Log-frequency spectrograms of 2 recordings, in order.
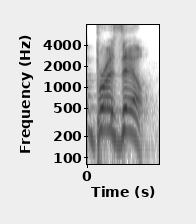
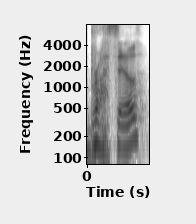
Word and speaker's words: Brasil: boys we're going to Brazil I'm going to Brazil okay damn chicken Tiki Masala look good in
